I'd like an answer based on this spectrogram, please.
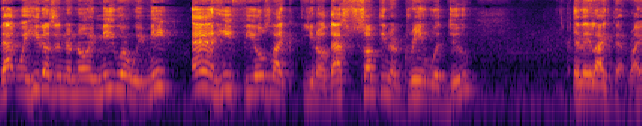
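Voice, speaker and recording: This man's voice is high-pitched, with lively intonation. His tone is animated. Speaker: network marketing trainer. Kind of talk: live-streamed sales training. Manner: fast.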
